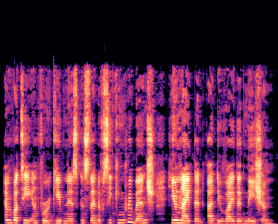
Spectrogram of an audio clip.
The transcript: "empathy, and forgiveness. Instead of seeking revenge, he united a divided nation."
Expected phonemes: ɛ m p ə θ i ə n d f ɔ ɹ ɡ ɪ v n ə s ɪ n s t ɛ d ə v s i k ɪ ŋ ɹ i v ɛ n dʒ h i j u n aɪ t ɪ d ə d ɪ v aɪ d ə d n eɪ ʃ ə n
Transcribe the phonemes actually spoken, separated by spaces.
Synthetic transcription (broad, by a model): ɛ m p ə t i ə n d f ɔ ɹ ɡ ɪ v n ə s ɪ n s t ɛ d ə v s i k ɪ ŋ ɹ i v ɛ n tʃ h i j u n aɪ t ɪ d ə d ɪ v aɪ d ə d n eɪ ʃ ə n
